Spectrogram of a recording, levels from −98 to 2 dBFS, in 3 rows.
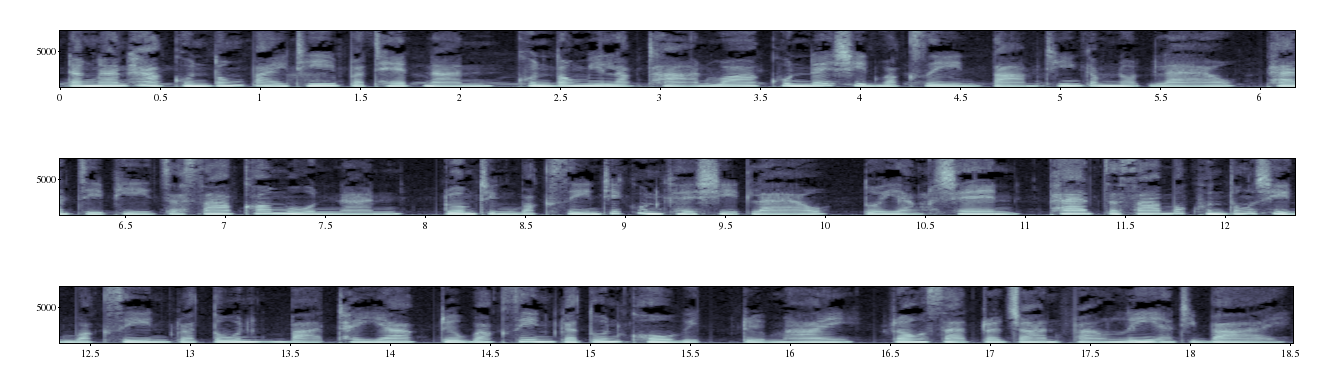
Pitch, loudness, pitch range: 200 Hz, -19 LUFS, 180-220 Hz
